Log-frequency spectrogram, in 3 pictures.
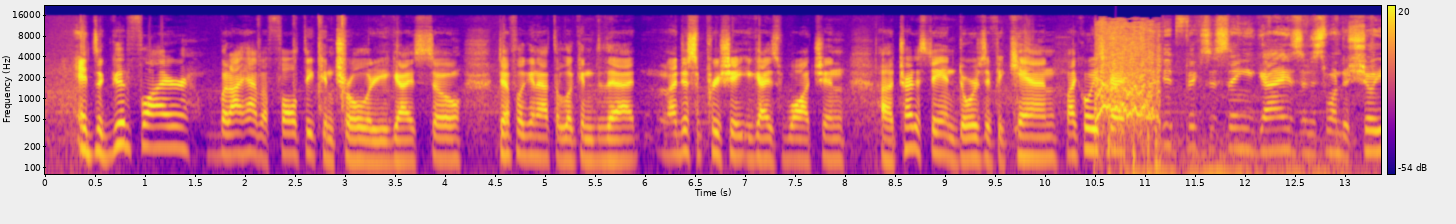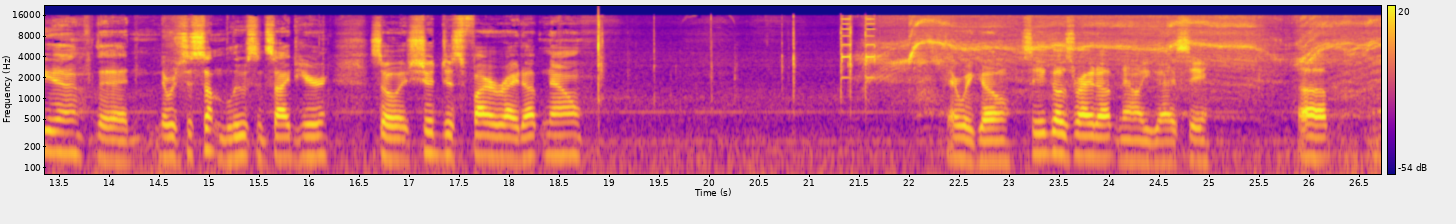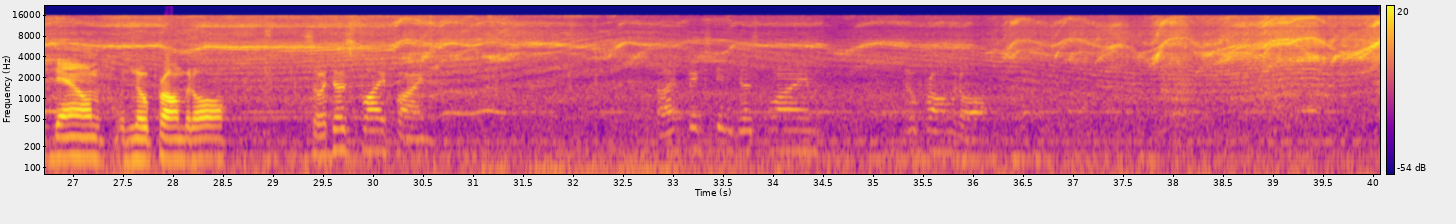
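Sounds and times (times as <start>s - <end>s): faint continuous hum: 0.0s - 40.0s
quadcopter motors whining: 10.5s - 19.0s, 20.7s - 40.0s
outdoor background rumble: 10.6s - 15.0s.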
